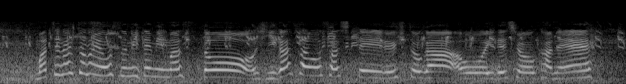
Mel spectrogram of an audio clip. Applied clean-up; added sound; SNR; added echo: none; Bird; 17 dB; none.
